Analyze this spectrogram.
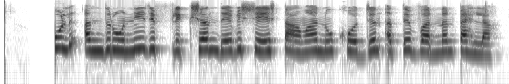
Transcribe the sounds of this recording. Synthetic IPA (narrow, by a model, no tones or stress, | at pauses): pʊlənd̪ɾuːniːɾɪpʰlɪkʃənd̪eːʋɪʃeːʃt̪aːʋãːnũːkʰoːd͡ʒənʔət̪eːʋəɾnənpɛɦlaː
